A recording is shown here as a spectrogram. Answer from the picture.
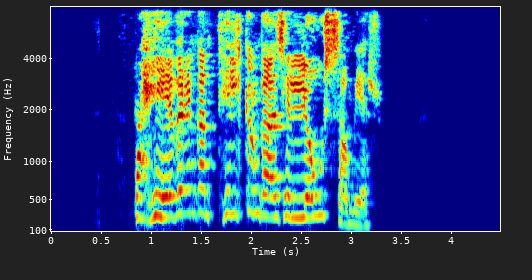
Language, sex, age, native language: Icelandic, female, 20-29, Icelandic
